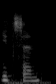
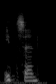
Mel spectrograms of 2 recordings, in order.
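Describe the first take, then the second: The two takes are said the same way.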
